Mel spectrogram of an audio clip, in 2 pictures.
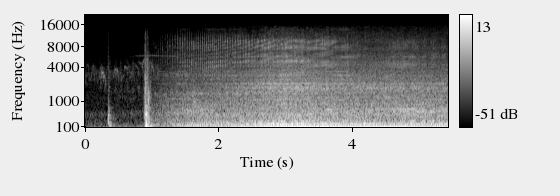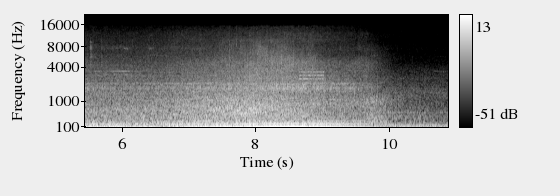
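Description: A car engine roars as the car drives past.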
